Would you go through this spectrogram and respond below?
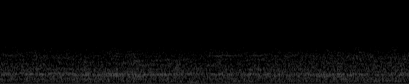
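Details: A continuous hum of many honey bees at a Langstroth hive entrance, the fourth day after the colony was transferred from a nuc. The even drone does not vary, with a soft hiss underneath.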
